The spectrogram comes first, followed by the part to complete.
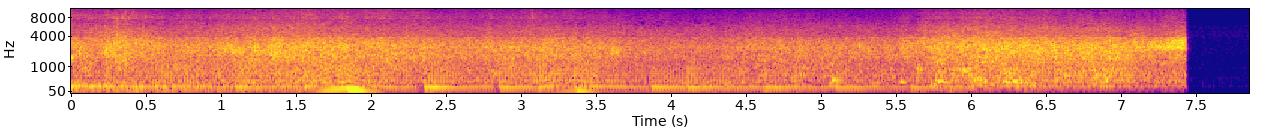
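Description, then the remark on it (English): Rough ocean water surges and roars around a small boat, with wind rushing over a low engine drone and two deep heaving swells rising and falling. No one speaks. “And if we use the same analysis method, we can estimate that the height of the waves to be as high as 10 feet. On smaller boats, waves this high can definitely be considered life-threatening, even for experienced fishermen.”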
